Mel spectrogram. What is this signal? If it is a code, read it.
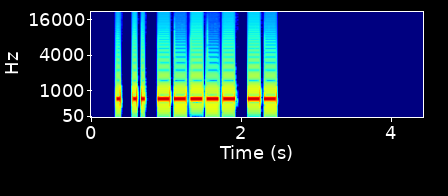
Morse code, heard as a keyed tone, about 22 wpm, 700 Hz. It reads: EI0M
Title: DXCC-100 Call Signs - 4 Characters - 22wpm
